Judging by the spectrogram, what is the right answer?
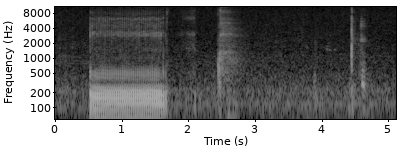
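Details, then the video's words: A sleeping male Boxer dog snores indoors: one long, rough, rattling inhalation of about a second, followed by a softer breathy exhale and a few faint clicks and rustles. "Snoring dog"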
